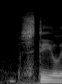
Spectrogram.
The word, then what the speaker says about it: Stele: Stele is fine. It's Okay. S-T-E-L-E. You could pronounce it either way.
